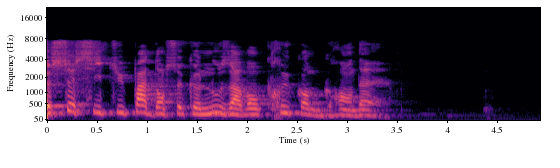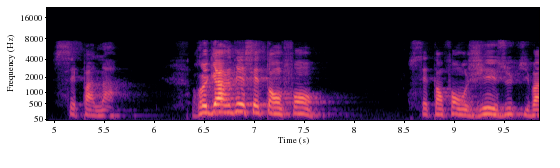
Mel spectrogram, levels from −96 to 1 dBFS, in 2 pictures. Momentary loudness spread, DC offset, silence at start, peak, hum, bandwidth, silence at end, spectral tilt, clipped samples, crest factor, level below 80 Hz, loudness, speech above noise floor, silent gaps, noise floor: 18 LU; under 0.1%; 0 s; -4 dBFS; none; 8 kHz; 0 s; -5 dB/octave; under 0.1%; 28 dB; -76 dBFS; -30 LUFS; 55 dB; none; -85 dBFS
